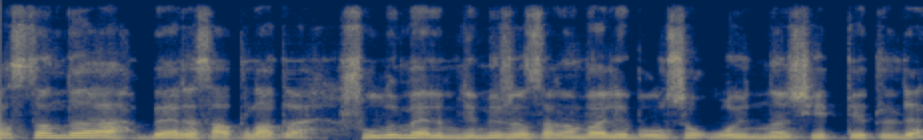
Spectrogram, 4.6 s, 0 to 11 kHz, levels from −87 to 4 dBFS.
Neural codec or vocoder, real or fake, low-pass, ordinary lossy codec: vocoder, 22.05 kHz, 80 mel bands, HiFi-GAN; fake; none; none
